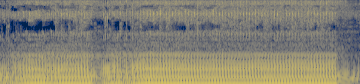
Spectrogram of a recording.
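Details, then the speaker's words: Strimmer two-stroke powerhead warming up after carb adjustment, high-speed screw at one and a half turns out (was five): buzzy steady high revs, one brief dip, then drops off; still way too rich on the high. "so a couple of things way too rich on the high so even at one and a half turns out on the high it's way too rich"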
